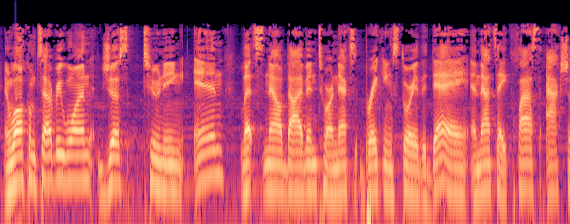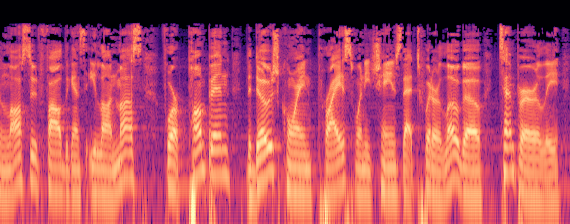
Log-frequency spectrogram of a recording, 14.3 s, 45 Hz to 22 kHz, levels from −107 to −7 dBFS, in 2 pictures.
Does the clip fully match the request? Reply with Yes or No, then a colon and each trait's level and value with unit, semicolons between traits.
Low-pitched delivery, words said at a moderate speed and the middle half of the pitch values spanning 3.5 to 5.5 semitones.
Yes: low, 115 Hz; average, 170 wpm; average, 4.5 semitones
